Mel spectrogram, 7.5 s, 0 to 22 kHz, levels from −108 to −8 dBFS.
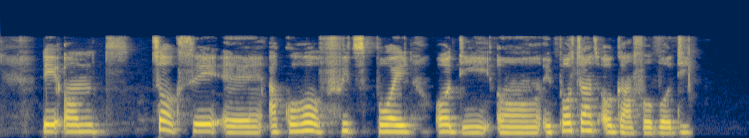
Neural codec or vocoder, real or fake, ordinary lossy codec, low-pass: none; real; none; 7.2 kHz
